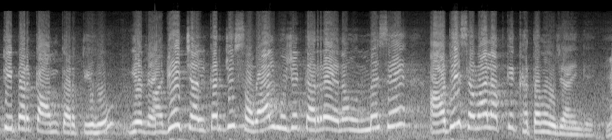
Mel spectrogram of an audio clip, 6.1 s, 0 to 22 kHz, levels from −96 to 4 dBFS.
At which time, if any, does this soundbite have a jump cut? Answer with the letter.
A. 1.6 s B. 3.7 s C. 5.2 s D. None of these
A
